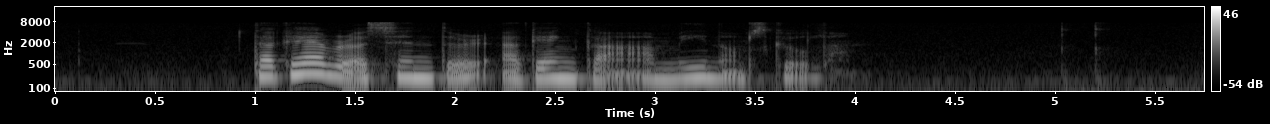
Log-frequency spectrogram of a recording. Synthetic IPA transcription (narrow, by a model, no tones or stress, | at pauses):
t̪ʰaːkʰɾeːʋəɹʔɔ̰sʏnt̪ʊɹaɡɛŋka̰a̰miːnʊ̰mskṵːlə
